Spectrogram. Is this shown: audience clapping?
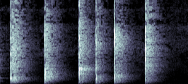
yes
